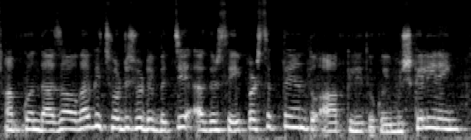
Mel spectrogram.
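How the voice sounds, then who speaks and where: A woman teaching Quran recitation, explaining patiently and reciting verses in a slow chant. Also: mid-range voice, mellow, a little hiss or hum, rough recording. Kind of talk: online tajweed lesson.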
